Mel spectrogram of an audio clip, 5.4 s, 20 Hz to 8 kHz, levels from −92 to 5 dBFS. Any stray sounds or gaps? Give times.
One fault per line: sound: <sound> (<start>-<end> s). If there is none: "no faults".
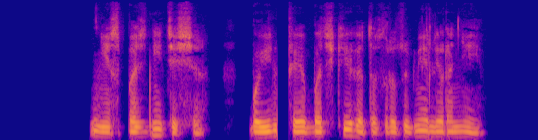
sound: dropout (2.8-2.9 s)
